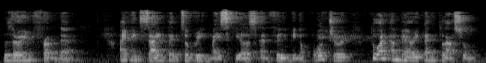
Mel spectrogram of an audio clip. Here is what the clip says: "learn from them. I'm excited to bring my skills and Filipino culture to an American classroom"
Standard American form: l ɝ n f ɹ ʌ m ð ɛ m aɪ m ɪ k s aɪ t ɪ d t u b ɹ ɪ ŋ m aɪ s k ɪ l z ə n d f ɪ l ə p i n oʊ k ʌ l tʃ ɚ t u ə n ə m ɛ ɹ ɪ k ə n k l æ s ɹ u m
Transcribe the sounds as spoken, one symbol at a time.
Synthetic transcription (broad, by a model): l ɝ n f ɹ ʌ m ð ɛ m aɪ m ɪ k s aɪ t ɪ d t u b ɹ ɪ ŋ m aɪ s k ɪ l s ə n d f ɪ l ə p i n oʊ k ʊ l tʃ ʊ t u ə n ə m ɛ ɹ ɪ k ə n k l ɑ s ɹ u m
